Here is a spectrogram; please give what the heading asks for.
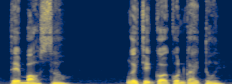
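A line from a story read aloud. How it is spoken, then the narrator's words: Woman, panicked, distraught voice. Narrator (Vietnamese): Bà Bèo thì mặt cắt không còn giọt máu, hoảng loạn hỏi bằng giọng lạc thần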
